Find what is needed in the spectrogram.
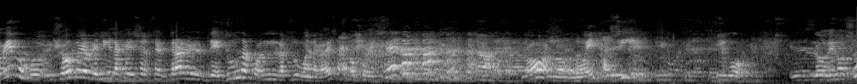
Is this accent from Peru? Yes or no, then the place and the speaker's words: no; Río Negro, Uruguay; Nosotros somos de Río Negro, de Yun.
